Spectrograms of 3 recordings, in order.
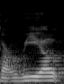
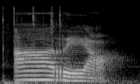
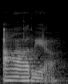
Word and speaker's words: area: you can see them in the context of a real Italian sentence let's begin with the first word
